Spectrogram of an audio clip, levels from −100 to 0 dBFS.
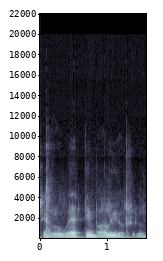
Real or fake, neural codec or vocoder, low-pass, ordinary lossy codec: real; none; 19.8 kHz; Opus, 32 kbps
